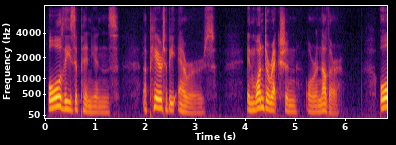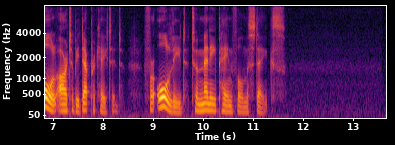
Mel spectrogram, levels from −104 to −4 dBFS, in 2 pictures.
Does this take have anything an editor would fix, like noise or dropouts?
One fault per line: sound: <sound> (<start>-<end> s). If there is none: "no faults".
no faults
